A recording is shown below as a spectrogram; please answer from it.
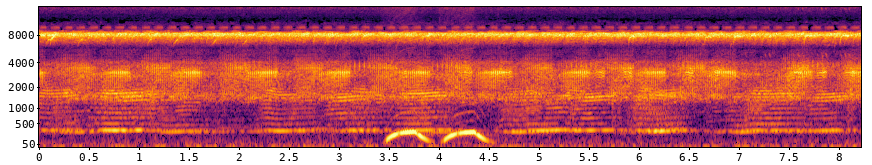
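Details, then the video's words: Frogs calling for rain in a continuous croaking chorus of grating pulses, with two low swooping rising-falling sounds near the middle and a steady high whine behind. "Listen to the Sound of Frogs Calling For Rain 🌧️🐸 เสียงกบเรียกฝนตก"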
